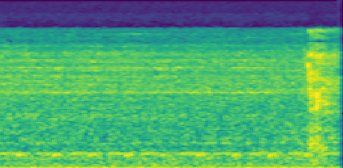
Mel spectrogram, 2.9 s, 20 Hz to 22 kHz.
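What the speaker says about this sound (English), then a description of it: "Wagon sounds quite nice." Freight wagon rolling along the track in Train Sim World 4, a steady, faint rumbling hum with a constant tone and a short swish near the end, no voices.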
